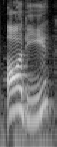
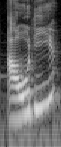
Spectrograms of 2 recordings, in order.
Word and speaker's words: Audi: brands one is adi most americans that i know pronounce it like i just said it audi in german we say audi oh yeah we say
